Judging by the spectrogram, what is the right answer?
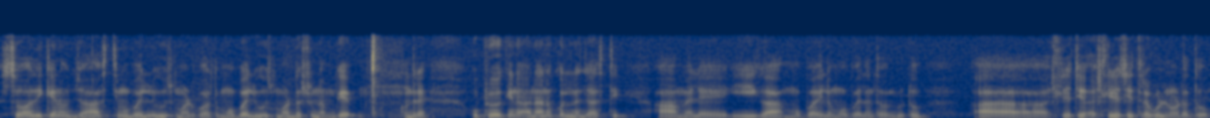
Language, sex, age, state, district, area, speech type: Kannada, male, 30-45, Karnataka, Bidar, rural, spontaneous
